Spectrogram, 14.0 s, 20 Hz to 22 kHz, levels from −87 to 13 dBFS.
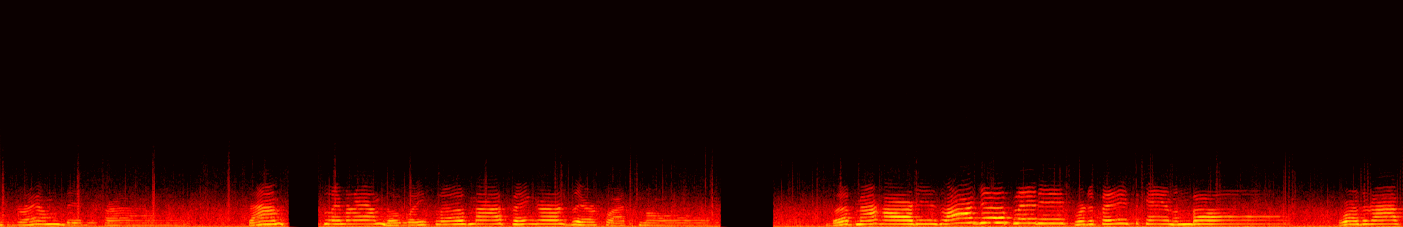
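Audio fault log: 2.88–3.19 s and 7.20–7.74 s, rebuffering stall: the audio halts into silence for about 0.30 s and then 0.53 s, then picks up at exactly the point where it stopped, because playback ran out of downloaded data and waited for more. Unlike a dropout, which blanks part of the signal and skips ahead, nothing is missing here. The material is whole on either side, and the clip simply runs longer by the length of each gap.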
